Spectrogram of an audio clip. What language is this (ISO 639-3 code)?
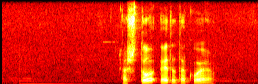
rus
